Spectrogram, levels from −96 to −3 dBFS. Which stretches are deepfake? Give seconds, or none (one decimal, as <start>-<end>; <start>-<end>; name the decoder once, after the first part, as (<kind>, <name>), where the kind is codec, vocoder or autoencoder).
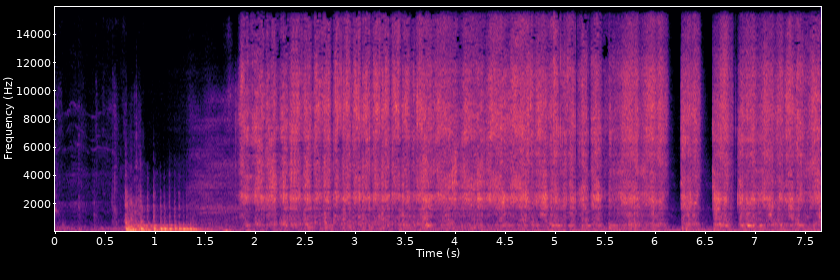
1.1-1.9 (autoencoder, DAC-VAE); 5.6-7.3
